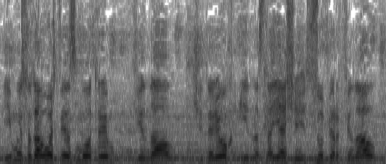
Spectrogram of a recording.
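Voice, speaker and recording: A man's voice: high voice, moderate pace. A man working as a hockey commentator, giving live sports commentary.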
